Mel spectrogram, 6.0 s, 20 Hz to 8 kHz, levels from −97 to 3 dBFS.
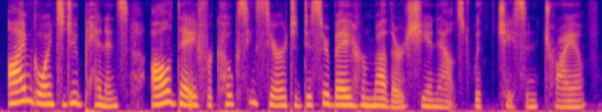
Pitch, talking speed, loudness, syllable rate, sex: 215 Hz, 190 wpm, -18 LUFS, 5.5 syllables/s, female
